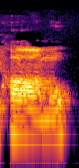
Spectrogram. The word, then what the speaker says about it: haamu: The Finnish word for ghost, or well, one word for ghost would be haamu. So the Ha is always ha, and the Finnish word for lake is järvi, J, A with umlaut, RVI, järvi.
